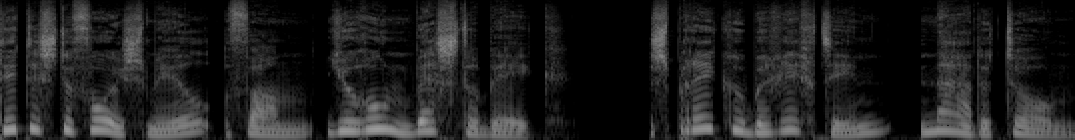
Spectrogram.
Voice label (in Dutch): Professionele voice mail begroeting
